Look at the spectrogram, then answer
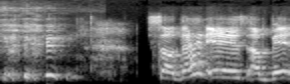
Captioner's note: laughs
